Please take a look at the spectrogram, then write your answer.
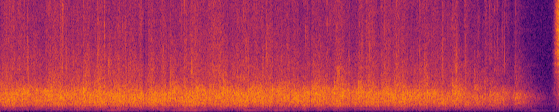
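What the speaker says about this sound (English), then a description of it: "let us give them a warm round of applause" Warm audience applause at the reopening ceremony of the Freeman Family Holocaust Education Centre, a steady loud wash of many hands clapping that holds evenly, then fades and cuts off.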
